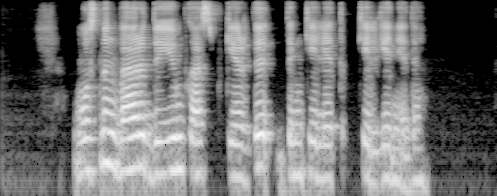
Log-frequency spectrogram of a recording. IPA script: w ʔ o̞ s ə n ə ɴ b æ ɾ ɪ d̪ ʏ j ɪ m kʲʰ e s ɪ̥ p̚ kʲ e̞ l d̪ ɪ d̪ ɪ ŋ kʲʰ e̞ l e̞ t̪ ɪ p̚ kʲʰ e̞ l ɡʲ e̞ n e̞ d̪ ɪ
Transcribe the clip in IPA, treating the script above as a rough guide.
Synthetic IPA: w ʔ o̞ s ə n ə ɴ b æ ɾ ɪ d̪ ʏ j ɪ m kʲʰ æ s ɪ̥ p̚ kʲ e̞ ɾ d̪ ɪ d̪ ɪ ŋ kʲ e̞ l e̞ t̪ ɪ p̚ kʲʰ e̞ l ɡʲ e̞ n e̞ d̪ ɪ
